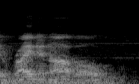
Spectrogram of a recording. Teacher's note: what could be a T could also be a tap even across words · So notice you could say write a novel, like I did, and notice it's not a T, it's not a glottalized T, it's not a glottal stop. It's in fact a tap. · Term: English flapping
